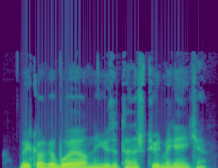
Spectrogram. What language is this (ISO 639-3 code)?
uzb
